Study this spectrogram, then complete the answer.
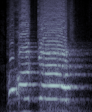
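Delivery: very high, loud gasp of wonder; thrilled by a new morning; amazed shout. Pretend. Waking up amazed.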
